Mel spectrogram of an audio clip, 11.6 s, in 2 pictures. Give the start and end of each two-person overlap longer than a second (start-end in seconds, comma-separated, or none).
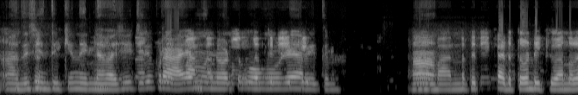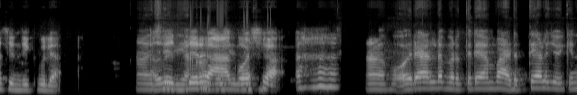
1.4-3.1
